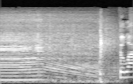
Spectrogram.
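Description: Chainsaw held at full throttle, then its pitch falls as the throttle is let off. A sharp knock comes about a second and a half in.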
